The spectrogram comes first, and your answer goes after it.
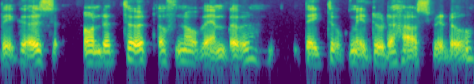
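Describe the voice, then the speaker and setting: The recording is dry and close, without any echo. The speaker is a woman. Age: 80s+. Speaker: family elder. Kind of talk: testimony.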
